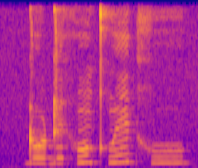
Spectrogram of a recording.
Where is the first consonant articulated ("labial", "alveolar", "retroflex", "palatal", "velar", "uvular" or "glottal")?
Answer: retroflex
